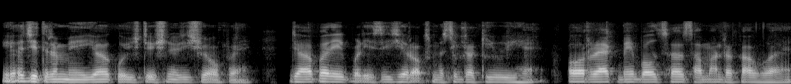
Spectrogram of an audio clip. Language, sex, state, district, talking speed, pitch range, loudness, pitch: Hindi, male, Maharashtra, Gondia, 205 wpm, 105-120 Hz, -20 LUFS, 115 Hz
